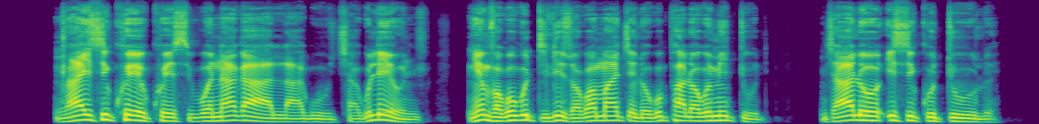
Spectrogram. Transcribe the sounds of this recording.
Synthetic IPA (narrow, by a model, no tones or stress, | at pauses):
ŋ͡ǁaisikʰwɛkʰwɛsiβɔnaɣalaɣut͡ʃʰʼaɣulɛjɔnd͡ɮʱu | ŋɛɱvʱaɣoɣud̥ʱilizwaɣwamat͡ʃʼɛloɣupʰalwaɣwemid̥ʱuli | nd͡ʒʱalɔʔisiɡ̥ʱud̥ʱuːlwɛ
